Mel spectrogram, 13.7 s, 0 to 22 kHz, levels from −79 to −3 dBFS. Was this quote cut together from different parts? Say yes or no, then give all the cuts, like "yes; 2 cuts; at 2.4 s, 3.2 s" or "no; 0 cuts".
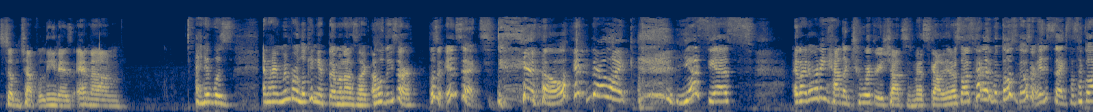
yes; 1 cut; at 3.2 s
